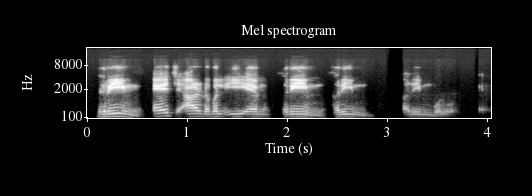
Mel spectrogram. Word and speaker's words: ह्रीम: ठीक है, दूसरा है ह्रीम, HREEM, ह्रीम, हरीम, हरीम बोलो। मैं स्पेलिंग बोल रहा हूँ HREEM, ह्रीम।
